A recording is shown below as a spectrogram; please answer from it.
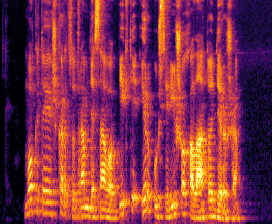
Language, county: Lithuanian, Vilnius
